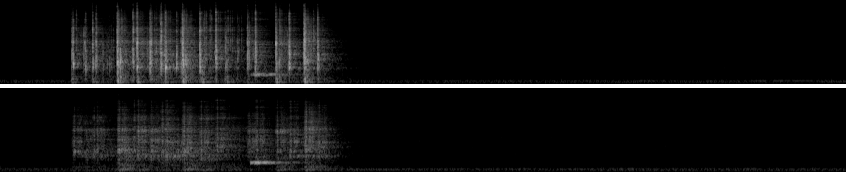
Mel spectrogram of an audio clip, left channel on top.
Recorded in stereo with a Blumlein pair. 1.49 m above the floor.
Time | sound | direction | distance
0.7 | typing on a keyboard | 40° left | 0.8 m
2.5 | a cowbell | 45° right | 5 m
